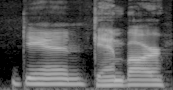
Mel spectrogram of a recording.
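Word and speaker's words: Ganbare: Ganbar.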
